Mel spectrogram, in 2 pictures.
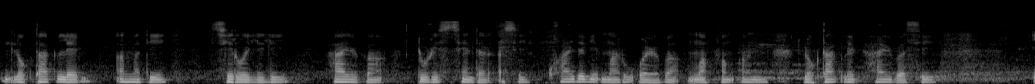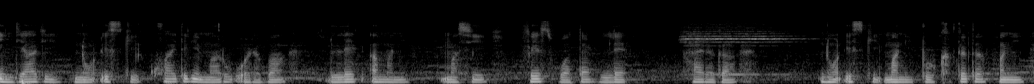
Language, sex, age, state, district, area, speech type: Manipuri, male, 18-30, Manipur, Bishnupur, rural, spontaneous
